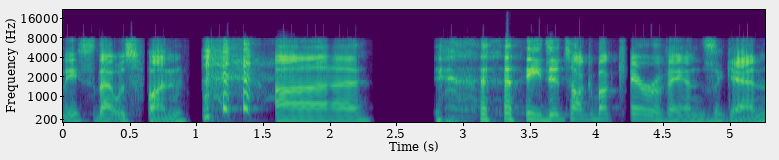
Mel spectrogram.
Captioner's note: laugh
